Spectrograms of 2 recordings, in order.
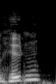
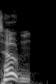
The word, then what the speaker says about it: Houghton: I thought yesterday I pronounced them Houghton. Multiple times. It's Houghton.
